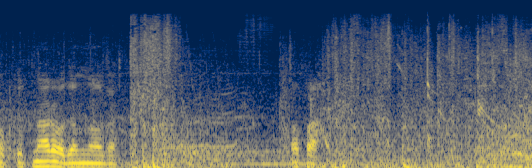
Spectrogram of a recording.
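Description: Game gunfire bursts out in quick volleys.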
